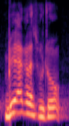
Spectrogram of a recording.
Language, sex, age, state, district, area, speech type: Kashmiri, male, 45-60, Jammu and Kashmir, Ganderbal, urban, spontaneous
